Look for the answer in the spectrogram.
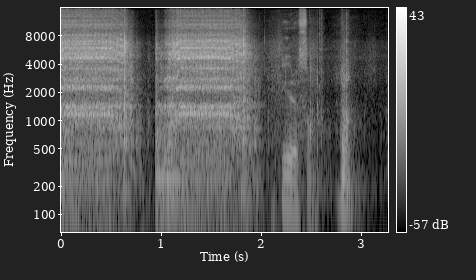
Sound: whirring

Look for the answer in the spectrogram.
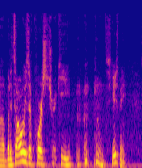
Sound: clears throat

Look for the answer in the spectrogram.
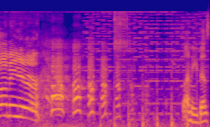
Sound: laughing

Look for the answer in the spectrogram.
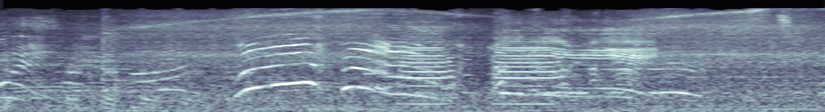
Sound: cheers

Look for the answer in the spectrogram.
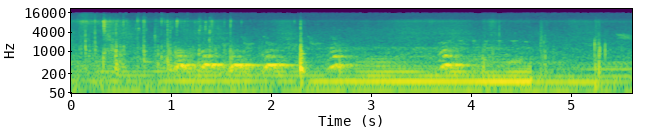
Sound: foot steps; keto barking, water splash; foot steps

